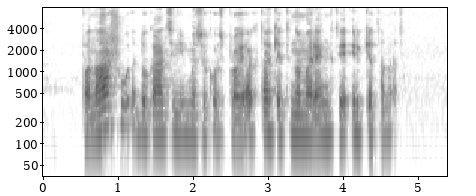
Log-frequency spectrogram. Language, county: Lithuanian, Marijampolė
